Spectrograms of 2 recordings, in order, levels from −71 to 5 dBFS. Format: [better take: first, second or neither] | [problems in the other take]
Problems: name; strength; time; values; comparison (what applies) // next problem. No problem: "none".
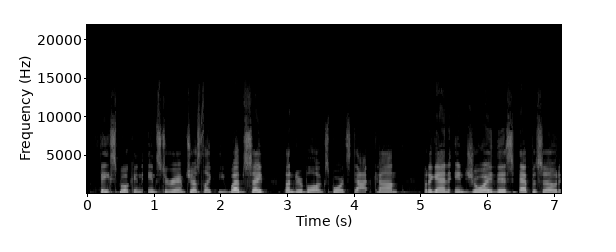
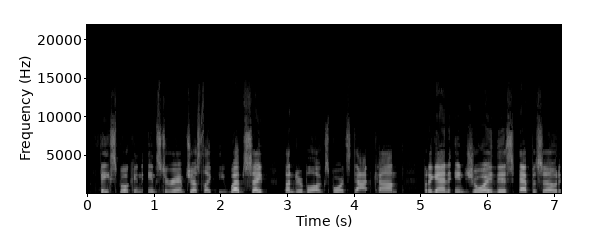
first | thin; somewhat; fading below 500 Hz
